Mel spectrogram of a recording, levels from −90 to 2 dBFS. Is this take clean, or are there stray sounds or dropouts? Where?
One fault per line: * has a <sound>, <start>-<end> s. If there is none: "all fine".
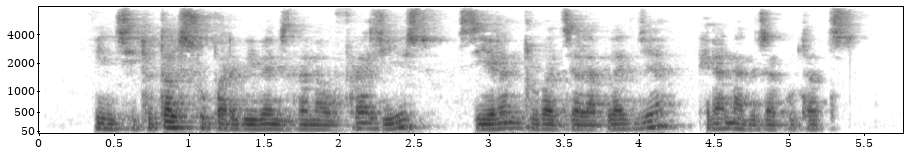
all fine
